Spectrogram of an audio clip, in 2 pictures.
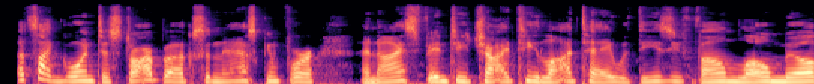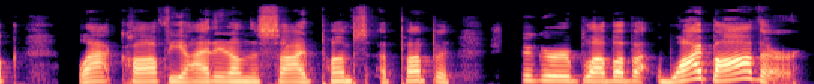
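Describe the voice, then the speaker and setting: A woman with an ordinary speaking voice at medium pitch talks at a moderate pace with ordinary pitch variation, recorded with a dry, close sound with no echo and a very clean, silent background. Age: 50s. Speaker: prophetic minister and online show host. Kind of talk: prophetic teaching livestream. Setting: livestream.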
